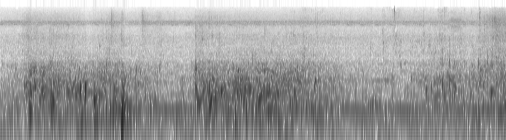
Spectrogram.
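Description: River water splashing and gurgling close to the microphone, an irregular stream of small splashes.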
